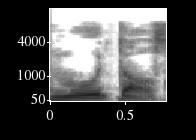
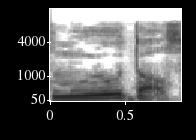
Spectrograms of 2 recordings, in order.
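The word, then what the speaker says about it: μῦθος: saw that muos so in the Greek the u sound turns into a y sound I want you to note that right so not only does the the letter change but there's a certain pronunciation mutos mutos mutos mutos what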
